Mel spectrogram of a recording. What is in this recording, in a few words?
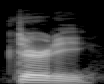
"dirty", English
